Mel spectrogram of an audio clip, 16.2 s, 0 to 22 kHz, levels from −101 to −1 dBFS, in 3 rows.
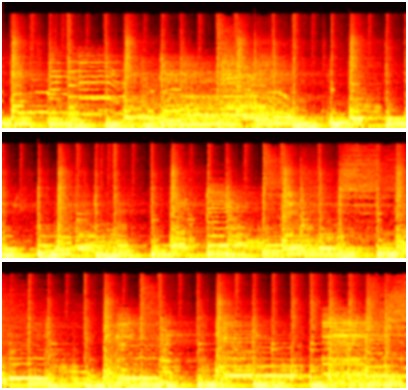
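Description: No technical faults are audible.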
